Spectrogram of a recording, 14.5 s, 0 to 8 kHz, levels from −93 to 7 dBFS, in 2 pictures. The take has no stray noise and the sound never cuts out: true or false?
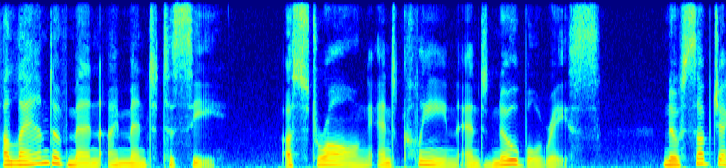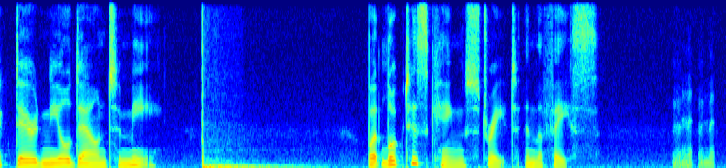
false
